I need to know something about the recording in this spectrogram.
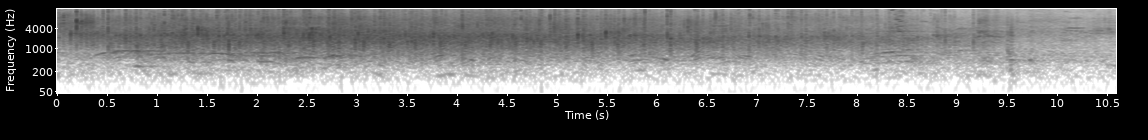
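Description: A crowd applauds loudly in a large hall, then the clapping fades.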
